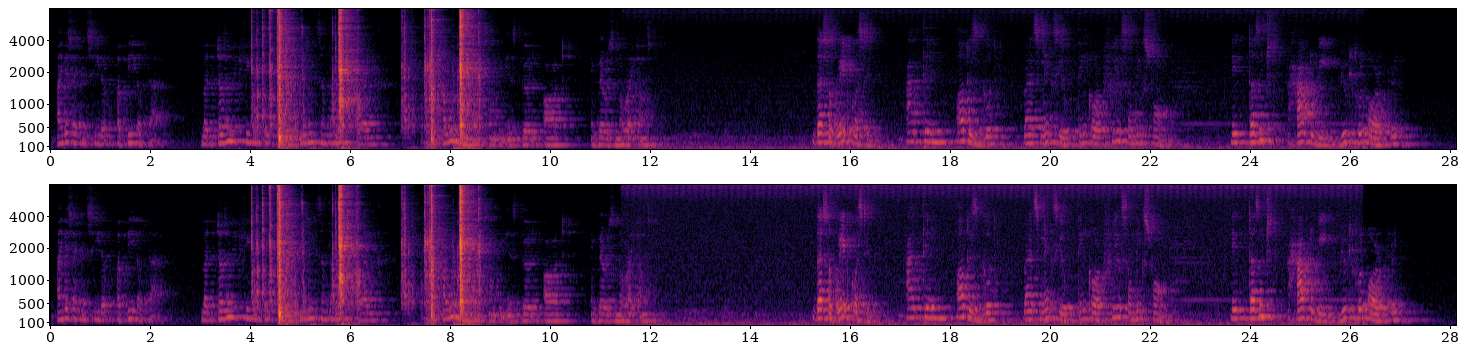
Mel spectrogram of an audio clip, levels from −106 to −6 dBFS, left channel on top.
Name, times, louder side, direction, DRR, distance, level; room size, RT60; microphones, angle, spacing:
voice 1, 0.1-2.1 3.0-4.4 4.7-6.4 7.1-7.2 7.8-10.2 10.8-12.2, equal, ahead, -2 dB, 2.3 m, -59 dB
sound 1, 4.0-5.4 5.6-6.2 7.0-8.7, right 4 dB, 15° right, 0.8 m, -40 dB
sound 2, 11.4-26.3, right 14 dB, 70° right, 1.0 m, -46 dB
voice 2, 15.2-16.5 17.1-17.8 18.1-18.9 19.4-22.3 23.6-24.5 24.7-26.9, right 2 dB, 35° right, -1 dB, 2.9 m, -54 dB
22.5 x 22.0 x 6.4 m, 1.1 s
head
